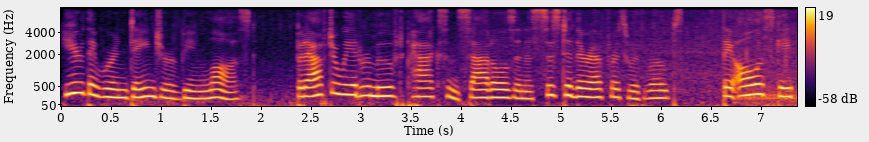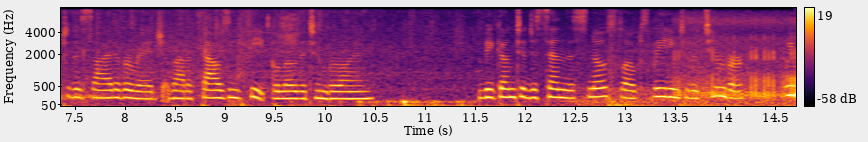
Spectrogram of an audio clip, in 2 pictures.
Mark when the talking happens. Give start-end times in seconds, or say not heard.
0.0-10.6, 11.5-14.6.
